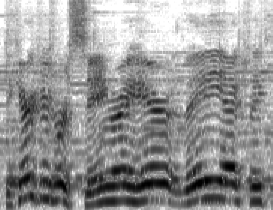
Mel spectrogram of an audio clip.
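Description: A man's voice: sits high, fairly quick, music in the background. A tired young man hosting a casual let's play, rambling and trailing off with fillers as he comments on the game.

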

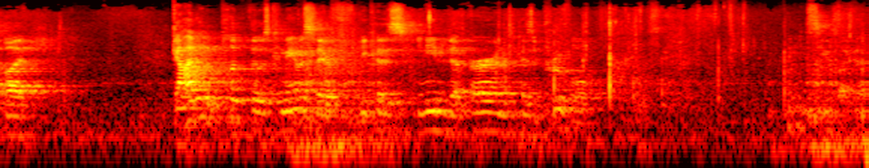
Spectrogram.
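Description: Captured from a distance in an echoey church hall, the recording is very noisy. A young man with a mid-range voice preaches in the sanctuary, giving a relaxed, talkative sermon packed with stories and frequent ums and likes.

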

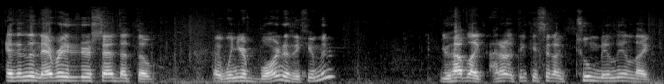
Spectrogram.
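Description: A man's voice: a little high, fairly quick. A young man chatting casually with friends over a game, rambling and swearing, often tacking on "you know what I mean.". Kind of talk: casual chat.

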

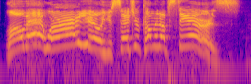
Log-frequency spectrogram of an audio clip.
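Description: Jumpy girl animatronic fox, voiced by a woman, lively and bright, always asking questions. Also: medium pitch, a little fast, soft background music. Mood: suspicious. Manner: exclamatory, questioning. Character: female animatronic fox, easily rattled. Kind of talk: comedic roleplay.

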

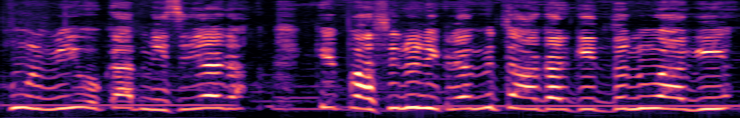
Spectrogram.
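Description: An actor, a woman with a steady, darkish tone speaking a little fast, plays a distressed young married woman in a scripted drama. She cries and sobs, sounding despairing and subdued in a low delivery. The mic is distant, with faint music and slight background noise.

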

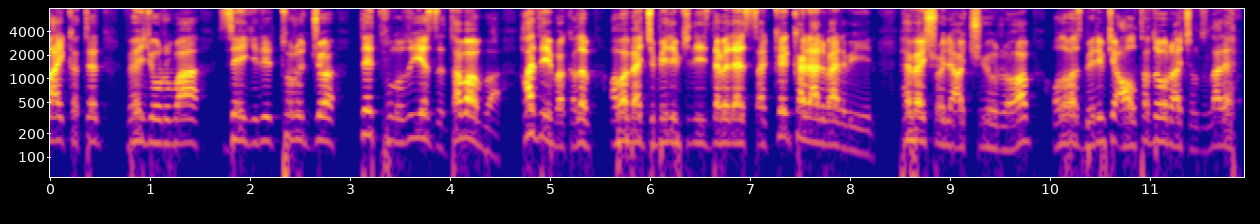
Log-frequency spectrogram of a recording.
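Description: A man's voice: a little high, gravelly, fairly bright tone, breathy edge, exaggerated voice. A man giving brash game commentary straight to his viewers. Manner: brash, addresses viewers directly. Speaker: co-host of a game video.

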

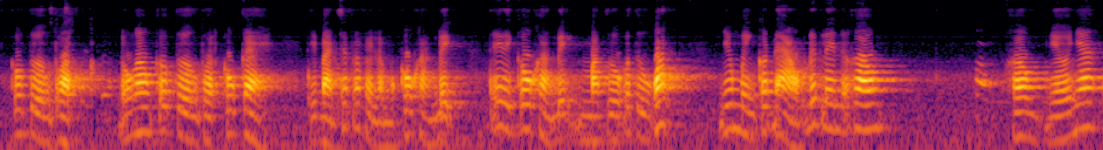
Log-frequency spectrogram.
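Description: Her voice sits a little low, coming through a narrow, tinny video-call connection. She's an English teacher leading an online exam review, patiently stopping often to confirm her students understand.

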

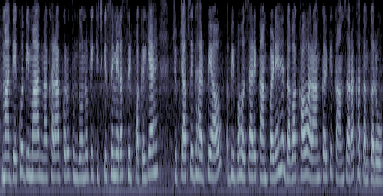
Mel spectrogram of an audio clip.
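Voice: sits high, fairly even intonation, fairly quick, few pauses, sharp tone, slight background noise. A performer drops their voice to play a harried grown son in a cartoon family drama, caught between his wife and mother. He talks in an impatient, scolding tone. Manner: exasperated, scolding. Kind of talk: cartoon voice acting.

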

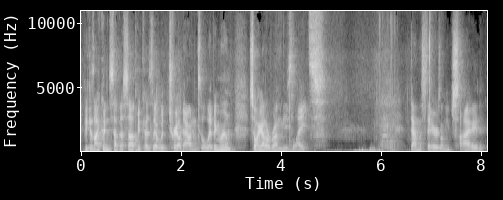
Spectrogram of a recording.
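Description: A man's voice: lowish voice, fairly even intonation, normal speed, background noise. A young man talking in a casual vlog, nervous and earnest. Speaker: boyfriend.

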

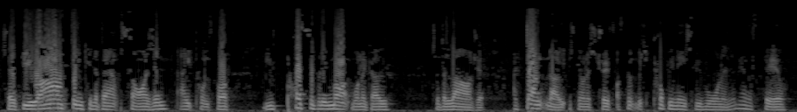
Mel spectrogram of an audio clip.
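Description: A man's voice: on the low side, fairly quick, darkish tone, a little hiss or hum, poor audio. A man, a shoe seller giving a casual, chatty demonstration and thinking aloud as he goes. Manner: chatty, thinking aloud while trying on shoes.

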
